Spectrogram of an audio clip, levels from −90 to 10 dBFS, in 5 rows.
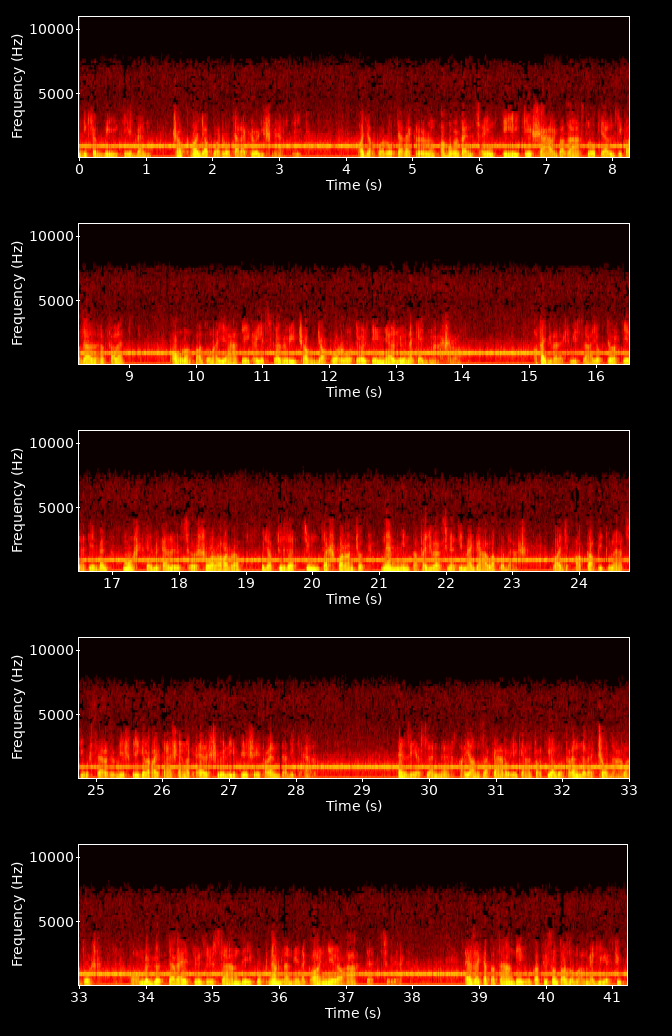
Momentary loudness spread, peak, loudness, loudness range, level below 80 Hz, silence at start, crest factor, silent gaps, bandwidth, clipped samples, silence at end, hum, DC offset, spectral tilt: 9 LU; -4 dBFS; -22 LUFS; 4 LU; -40 dBFS; 0 s; 18 dB; none; 7.4 kHz; under 0.1%; 0 s; none; under 0.1%; -9.5 dB/octave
